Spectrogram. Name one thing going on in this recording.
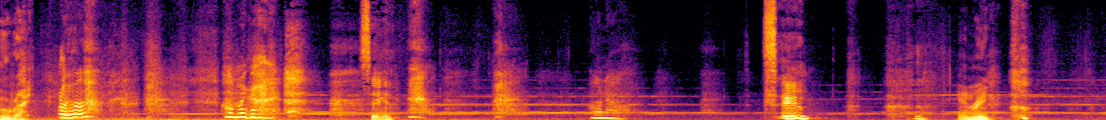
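A young girl answers in a weak, shaky voice.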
